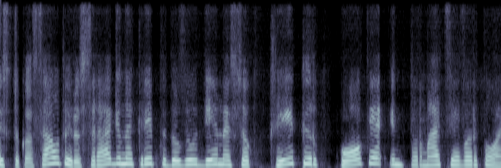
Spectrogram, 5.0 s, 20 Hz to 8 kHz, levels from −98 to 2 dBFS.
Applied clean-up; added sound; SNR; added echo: neural mask model DeepFilterNet 3.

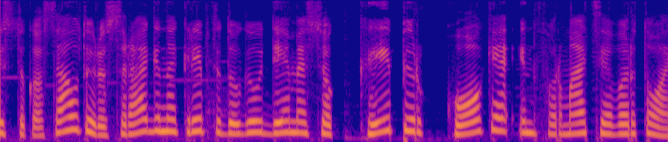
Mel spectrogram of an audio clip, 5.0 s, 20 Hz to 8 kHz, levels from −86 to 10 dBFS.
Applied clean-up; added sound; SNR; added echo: none; none; none; none.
